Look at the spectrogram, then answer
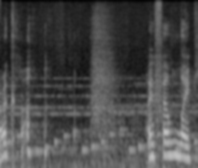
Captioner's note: laughs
